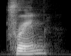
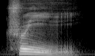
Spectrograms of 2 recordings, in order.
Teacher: observen la diferencia entre esta I corta trim y esta I larga Tree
